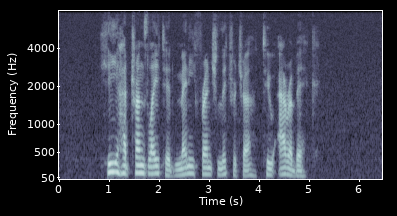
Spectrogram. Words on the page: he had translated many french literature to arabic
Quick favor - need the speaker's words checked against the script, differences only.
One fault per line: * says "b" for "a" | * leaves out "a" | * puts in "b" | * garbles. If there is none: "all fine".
all fine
